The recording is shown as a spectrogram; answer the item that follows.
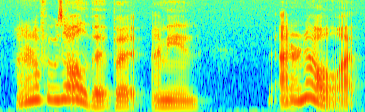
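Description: In a very clean recording with a silent background, a woman with an American accent speaks at a fairly quick pace. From Los Angeles, US. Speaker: podcast host. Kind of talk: solo true-crime podcast narration. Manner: casual, conversational.

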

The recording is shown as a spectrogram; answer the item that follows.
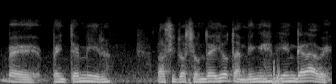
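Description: A man's medium-pitched voice at a moderate pace, fairly even in intonation, over noticeable background noise. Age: 70s. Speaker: pensioners' rights advocate. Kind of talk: interview. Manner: halting.

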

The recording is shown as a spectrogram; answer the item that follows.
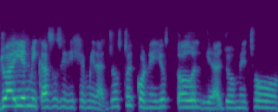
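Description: A woman's normal speaking voice, fairly high in pitch, over a quiet background. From Mexico. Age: 30s. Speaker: entrepreneur and podcaster, mother. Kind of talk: interview, casual chat.

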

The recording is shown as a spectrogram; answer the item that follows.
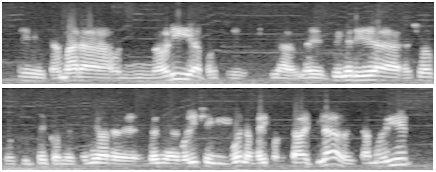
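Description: Over music in the background, a man talks at a moderate pace with hardly any pauses, his fairly high pitch showing ordinary variation. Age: 20s. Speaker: party organizer. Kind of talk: radio interview.

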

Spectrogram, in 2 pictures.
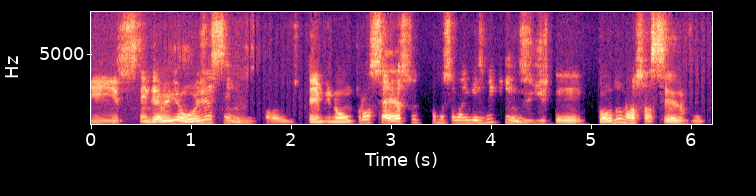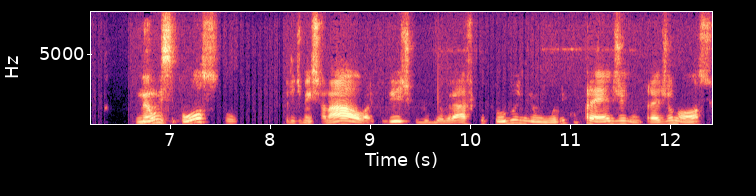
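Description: A man talks at a moderate pace with a fairly high voice. His pitch swings very widely. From São Paulo city, Brazil. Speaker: museum heritage staff. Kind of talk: interview testimony.

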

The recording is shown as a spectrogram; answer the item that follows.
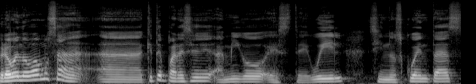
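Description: Very clean recording, silent background, and a man with a plain, everyday voice. He has a medium pitch and lively intonation. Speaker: podcast host. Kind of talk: casual chat.

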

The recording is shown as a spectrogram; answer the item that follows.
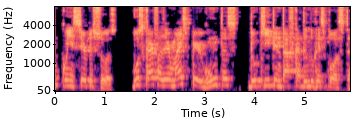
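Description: A man with a high pitch. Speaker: podcast host, agronomist. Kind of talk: casual interview conversation.

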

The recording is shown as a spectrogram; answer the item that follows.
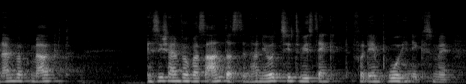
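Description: Noticeable background noise is present throughout. A man talks over it. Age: 20s. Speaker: podcast host and student. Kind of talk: casual chat. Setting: studio.

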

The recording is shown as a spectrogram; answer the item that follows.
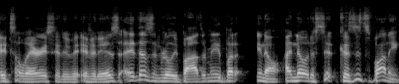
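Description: Talking at a very fast pace with hardly any pauses, a man with an American accent uses a fairly high pitch and ordinary pitch variation. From New Jersey, Edison (Middlesex County). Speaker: radio host and podcaster. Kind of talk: casual chat.

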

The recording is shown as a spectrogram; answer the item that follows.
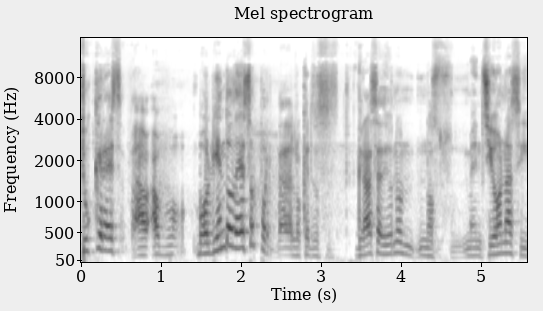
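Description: A man with a fairly high voice speaks at a very slow pace, his pitch swinging very widely over a quiet background. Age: old. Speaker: podcast host, former footballer. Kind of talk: interview.

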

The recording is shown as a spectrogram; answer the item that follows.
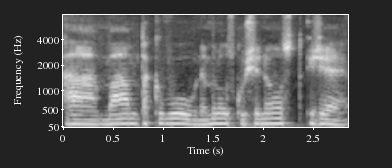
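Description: Somewhat breathy and dark, mellow in tone, a man's voice sits at a medium pitch. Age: 30s. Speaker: podcast host, former medical worker. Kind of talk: casual interview.

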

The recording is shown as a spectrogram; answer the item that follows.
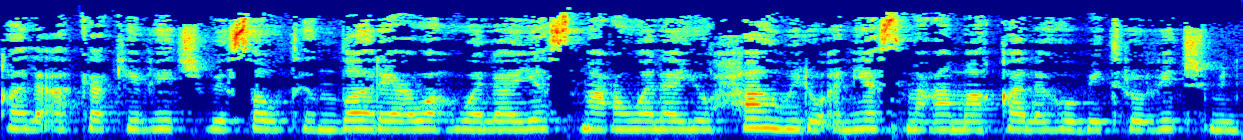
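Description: The speaker reads in an unforced reading voice.

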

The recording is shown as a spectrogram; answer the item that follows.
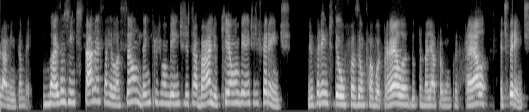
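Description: In a São Paulo accent, a woman speaks fairly quickly at a fairly high pitch with ordinary pitch variation. Her loudness swings widely. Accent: São Paulo Brazilian Portuguese. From Brazil, São Paulo. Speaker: podcast host, law student. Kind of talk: casual chat.

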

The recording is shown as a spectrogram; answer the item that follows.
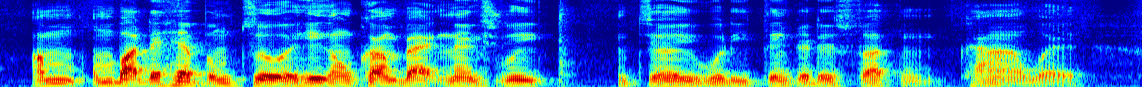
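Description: There's vocal fry in this man's very deep, low voice as he talks at a fairly quick pace. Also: ordinary pitch variation. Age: 30s. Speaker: podcast host. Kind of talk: casual chat. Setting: studio. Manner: repetitive stammering.

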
